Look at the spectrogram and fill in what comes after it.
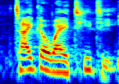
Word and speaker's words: Taika Waititi: Oh, Taika Waititi. – Yeah, and I didn't want to fuck that up. And Jennifer Caitlin Robinson is credited. Who directed it? – Taika Waititi.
